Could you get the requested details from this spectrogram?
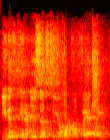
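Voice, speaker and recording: A man delivers a casual, joking wedding toast as best man, in a slightly high voice. He is heard away from the mic in a very echoey room, telling comic stories to the guests. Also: flat delivery, quick pace, darkish tone. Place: large room at a wedding reception. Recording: echoey hall, distant mic, noisy crowd. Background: wedding guests and crowd noise.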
